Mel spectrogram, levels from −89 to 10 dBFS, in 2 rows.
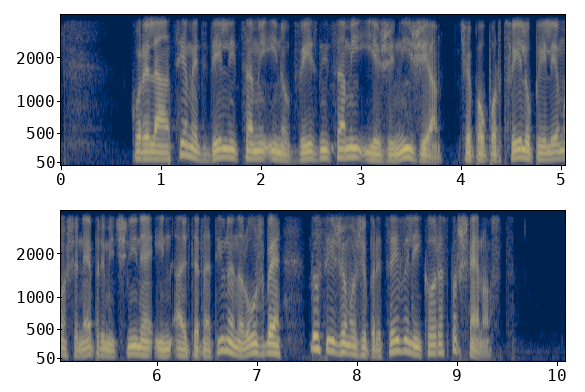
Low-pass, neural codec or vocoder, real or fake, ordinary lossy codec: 3.6 kHz; none; real; Opus, 24 kbps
